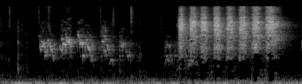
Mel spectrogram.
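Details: Parakeet during a meal: soft warbled chatter, then a loud run of about eight rapid high shrill chirps, roughly four per second, with faint clicks and a low background hum.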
